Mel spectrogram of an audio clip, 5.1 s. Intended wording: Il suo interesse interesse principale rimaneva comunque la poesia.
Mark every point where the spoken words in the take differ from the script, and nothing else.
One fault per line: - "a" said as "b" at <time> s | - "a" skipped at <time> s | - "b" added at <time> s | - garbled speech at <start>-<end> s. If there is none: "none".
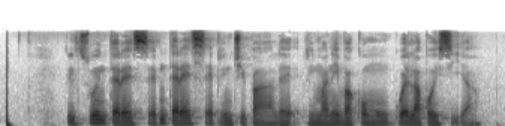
none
